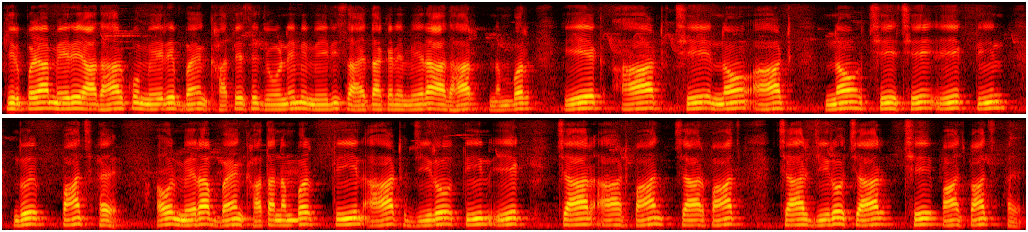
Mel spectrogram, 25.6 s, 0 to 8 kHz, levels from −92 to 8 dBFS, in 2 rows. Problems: constant background noise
